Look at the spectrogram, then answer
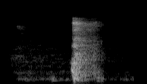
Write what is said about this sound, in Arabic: عفوا شيخنا، الحمد لله رب العالمين، رحمك الله، يهديكم ويصلحكم.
